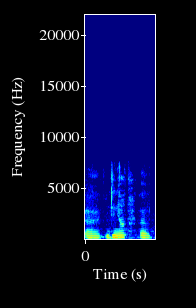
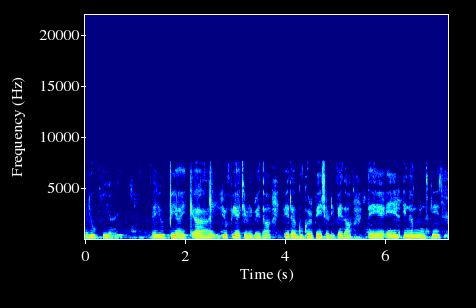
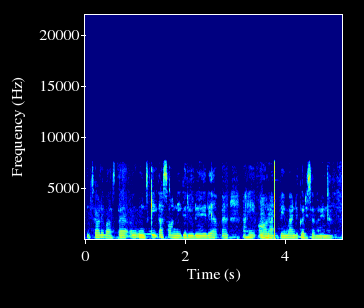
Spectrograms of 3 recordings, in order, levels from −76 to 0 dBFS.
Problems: constant background noise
